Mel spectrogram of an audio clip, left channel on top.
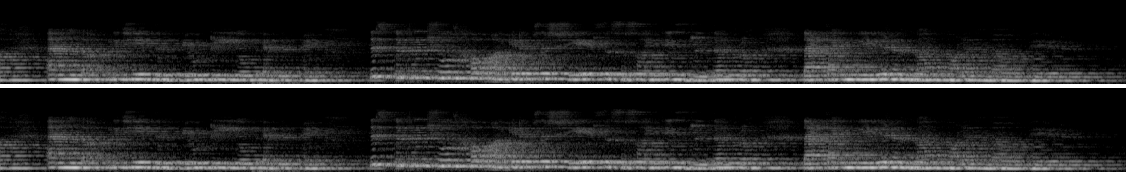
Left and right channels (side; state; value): both; identical; correlation 1.00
